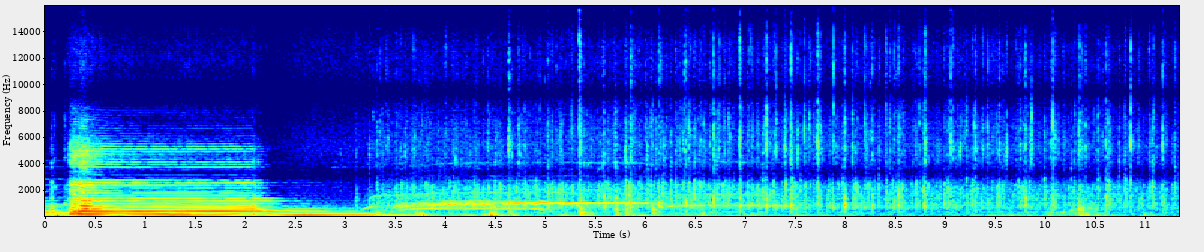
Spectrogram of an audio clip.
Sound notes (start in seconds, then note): 0.1 suspenseful music fades; 3.0 audience cheering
